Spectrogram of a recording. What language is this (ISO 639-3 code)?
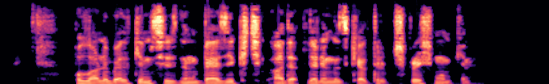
uig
